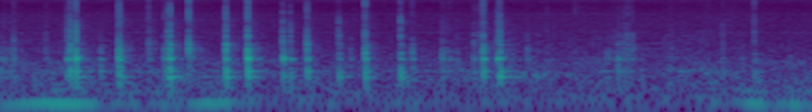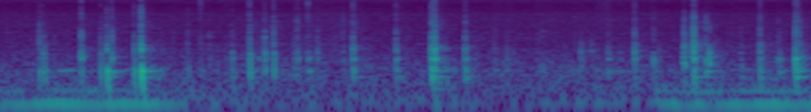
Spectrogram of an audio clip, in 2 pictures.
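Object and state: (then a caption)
Plastic cream tube. Long painted nails tap and scratch a small, soft, filled plastic face-cream tube with a printed surface. Quick, dry clicks come in irregular bursts over faint scratching and a soft low hum that comes and goes. Each tap dies away almost instantly, leaving a quiet, close-up texture.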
